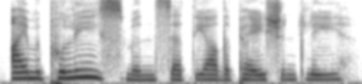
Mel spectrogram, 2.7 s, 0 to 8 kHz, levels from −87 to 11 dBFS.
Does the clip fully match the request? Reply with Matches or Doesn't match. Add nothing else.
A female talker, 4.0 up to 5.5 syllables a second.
Matches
